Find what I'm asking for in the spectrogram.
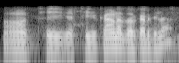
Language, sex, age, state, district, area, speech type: Odia, male, 45-60, Odisha, Nuapada, urban, conversation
